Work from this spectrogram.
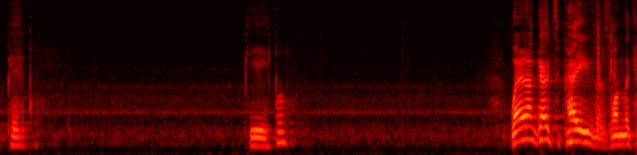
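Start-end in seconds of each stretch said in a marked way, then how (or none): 0.1-0.4 soft mock Scouse; Liverpool accent. Shown as a demonstration. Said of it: "as they say in Liverpool". 2.4-2.9 soft, lower mock Scouse; Liverpool accent. Shown as a demonstration. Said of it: "as they say in Liverpool".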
